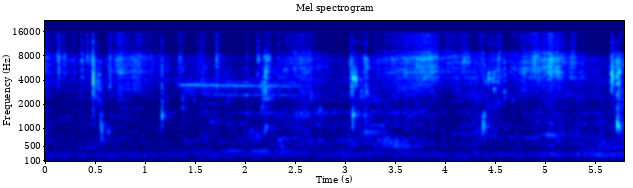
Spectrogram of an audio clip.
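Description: Tamarind is squashed by hand in salty brine, giving soft wet squelches and small drips at irregular intervals, quiet and close against a faint background hum.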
